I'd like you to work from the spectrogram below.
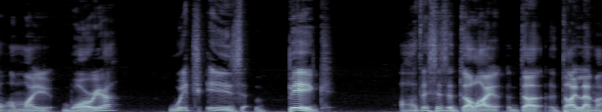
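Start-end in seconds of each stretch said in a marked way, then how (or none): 4.2-6.0 false starts on "dilemma" before getting it out; tongue-tied stumble. Real, not acted. Streamer torn over loot choice, tongue-tied on "dilemma". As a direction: trip over "dilemma", restarting it twice. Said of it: "I can't even say that word right now".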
